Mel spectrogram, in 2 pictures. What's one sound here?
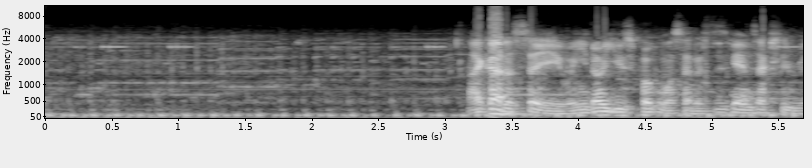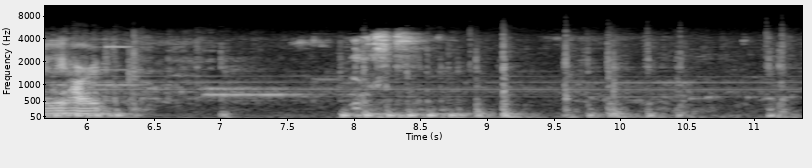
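Chiptune video game music plays.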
